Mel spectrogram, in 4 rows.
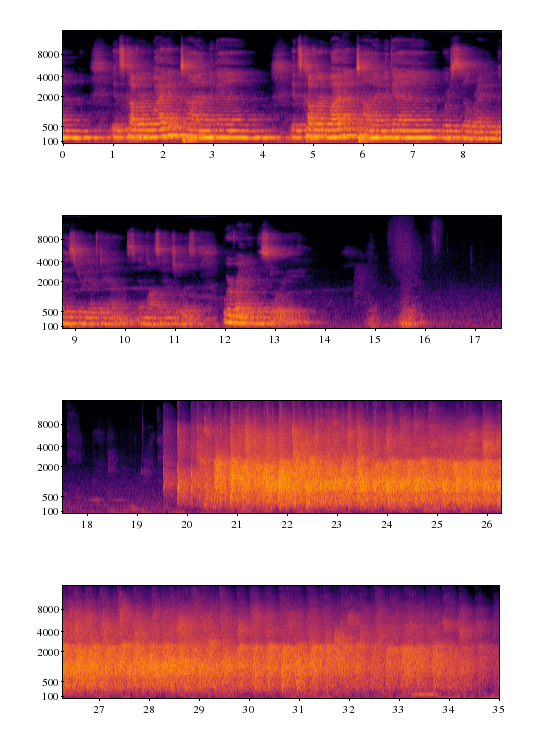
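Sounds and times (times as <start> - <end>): audience applauding: 19.1 - 35.0.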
